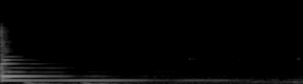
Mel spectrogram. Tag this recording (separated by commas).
Music, Bowed string instrument, Musical instrument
